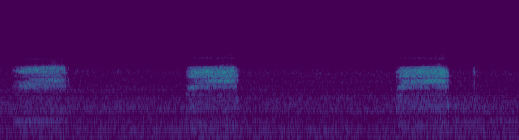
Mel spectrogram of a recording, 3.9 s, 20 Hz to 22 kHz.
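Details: Wild songbird recorded on 5-9-2013, giving three bright, harsh bursts of about half a second each, spaced roughly a second and a half apart, over a quiet background.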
